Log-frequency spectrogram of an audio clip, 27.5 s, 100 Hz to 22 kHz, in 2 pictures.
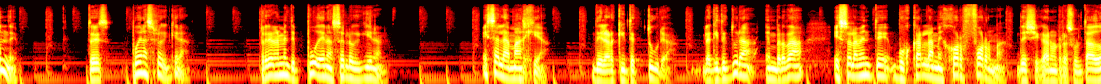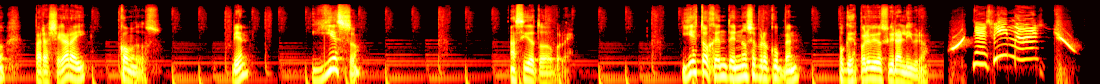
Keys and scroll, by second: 4.2 k, 4.9 j, 10.1 g, 18.3 j.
